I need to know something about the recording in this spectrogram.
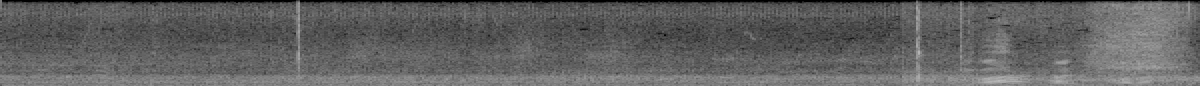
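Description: Steady rumble of an electric suburban train running along the track. A person laughs briefly near the end.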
